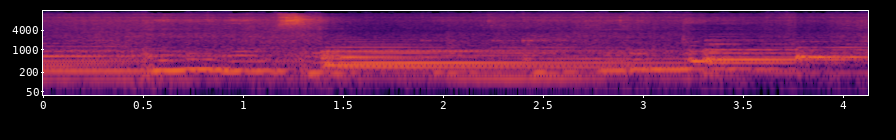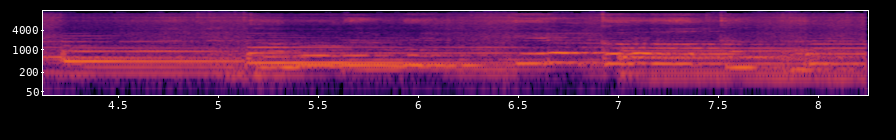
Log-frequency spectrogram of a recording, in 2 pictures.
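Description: Slow ballad: piano chords held and changing every second or so, with a woman singing into a microphone over them.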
